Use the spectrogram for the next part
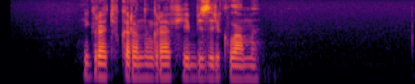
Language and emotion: Russian, neutral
